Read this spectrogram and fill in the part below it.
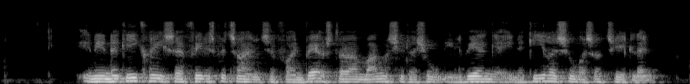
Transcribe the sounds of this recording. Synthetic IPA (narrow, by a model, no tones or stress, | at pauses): e̝nenæɐɡ̥ikʰʁiːsəæɐfel̰əsb̥e̝t͡sʰɑ̈ɪ̰nl̩səfɒ̽e̝nʋæɐ̰d̥sd̥ɶːɐmɑ̈ŋl̩sit͡sʰuæɕo̝̰ːnileʋe̝ɐeŋæe̝næɐɡ̥iʁɛsuɐsɐt͡sʰe̝le̝d̥læn̰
